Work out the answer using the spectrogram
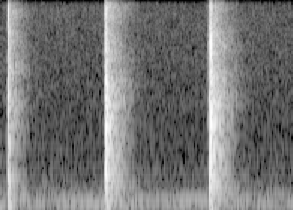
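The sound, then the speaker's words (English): Three sharp hand claps made to sync a recording, evenly spaced about two-thirds of a second apart; each is a loud, crisp smack with a short decay, with no talk around them. “Actually, I'm going to do a clap to sync this up.”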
